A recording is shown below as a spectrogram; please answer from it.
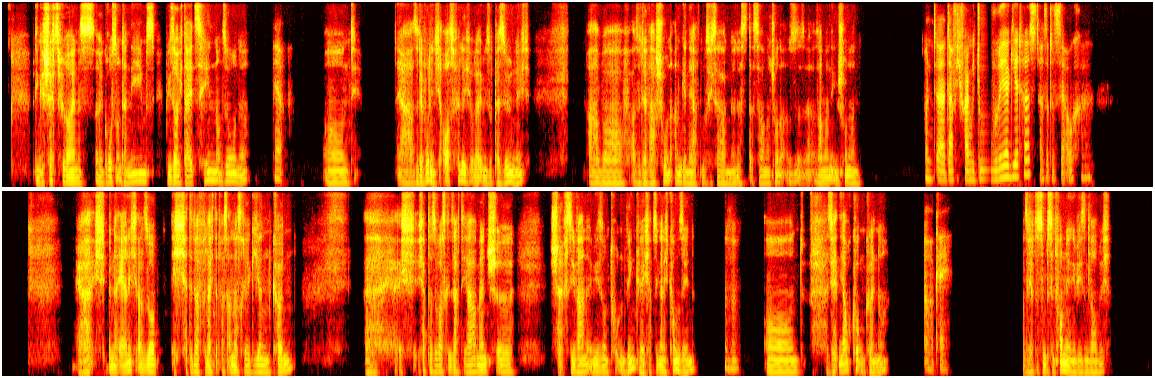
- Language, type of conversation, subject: German, advice, Wie gehst du mit Scham nach einem Fehler bei der Arbeit um?
- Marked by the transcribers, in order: other background noise; sigh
